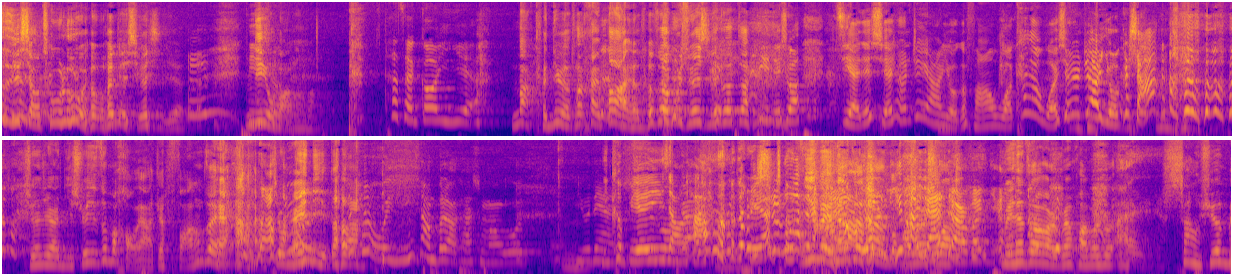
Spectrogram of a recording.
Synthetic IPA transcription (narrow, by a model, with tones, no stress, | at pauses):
t͡sɹ̩˥˩t͡ɕi˧˥ɕjɑ˨˩ʊʈ͡ʂʰu˥lu˥˩a˨˩wɔ˧˥t̪i˨˩ɕɥɛ˧˥ɕi˧˥˧ni˧˥i˧˥jo˨˩˧fɑ˧˥ŋd͡zə˧mɐ˩ | t̪ʰa˥t͡sa˥˩ɪkɑ˥ʊi˥˧jɛ˥˩ | na˥˩kʰə˨˩nt̪i˥˩ŋ˨˩t̪ʰa˥xa˥˧ɪpʰa˥˩ja˨˩t̪ʰa˥˧t͡sa˥˧ɪpu˥˩ɕɥɛ˧˥ɕi˧˥t̪ʰa˥ta˥˩t̪i˥˩t͡ɕi˨˩ʂwɔ˥t͡ɕjɛ˨˩t͡ɕɥɛ˧˥ɕɥɛ˧˥ʈ͡ʂʰɤ˧˥ŋʈ͡ʂɤ˥˧jɑ˥˩ŋjo˨˩ʊɡə˦fɑ˧˥ŋ˧wɔ˨˩kʰa˥˩nkʰa˥˩nwɔ˨˩ɕ̬ɥɛ˧˥nʰɤ˧˥ŋʈ͡ʂɤ˥˧jɑ˥˩ŋjo˨˩ʊɡə˦ʂa˧˥ | ɕɥɛ˧˥ɤ˧˥ʈ͡ʂjni˨˩ɕɥɛ˧˥ɕi˧˥t͡sɤ˥˩mə˩xɑ˨˩ʊja̰˦ʈ͡ʂə˥˩fɑ˧˥ŋd͡zə˧ja˨˩t͡ɕjo˥˩me˧˥ɪni˨˩d̪ə˧lwɔ˧˩i˧˥ŋɕjɑ˨˩ŋpu˥˩ljɑ˨˩ʊt̪ʰa˥ʂə˧˥nmə˧wɔ˨˩ | jo˧˥ʊ˨ni˨˩kʰə˧˥pjɛ˧˥˧i˧˥ŋɕjɑ˨˩ŋ˩t̪ʰa˥˩˥i˥me˨˩ɪt̪ʰjɛ˥nt͡sa˥˧˥wa˥ɛ˧˥nɔ˥ə˨˧˨ma˧ni˧˩e˨˩t̪ʰjɛ̃˥t͡sɪxa˥˩˨pjɛ˥nxwa˧˥npɛ˧˥ʂwɔ˥ʔa˥˩ɪ | ʂɑ˥˩ŋɕɥɛ˥m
